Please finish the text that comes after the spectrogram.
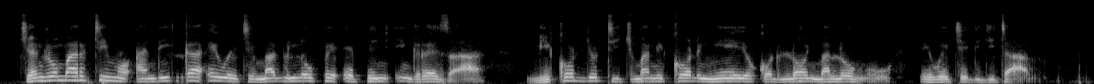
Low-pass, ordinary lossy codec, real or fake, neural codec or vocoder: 10.8 kHz; none; fake; codec, 24 kHz, 3 kbps, HILCodec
